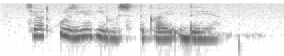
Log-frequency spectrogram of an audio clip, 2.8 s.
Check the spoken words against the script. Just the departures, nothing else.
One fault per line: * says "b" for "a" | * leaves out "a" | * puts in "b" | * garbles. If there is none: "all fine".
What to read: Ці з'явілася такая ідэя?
* puts in "адкуль"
